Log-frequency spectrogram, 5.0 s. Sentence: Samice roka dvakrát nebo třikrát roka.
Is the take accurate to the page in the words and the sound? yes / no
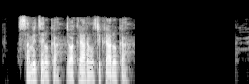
yes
